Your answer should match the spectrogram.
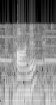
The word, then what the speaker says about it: honest: O som do H. Pronunciado desde a garganta, como em hotel, e mudo em 3 casos: hour, honest, honor.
